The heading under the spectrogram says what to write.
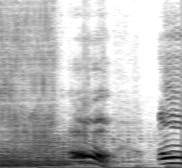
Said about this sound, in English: Oh, why would you fart in my face? Oh, there was a little bit of poop that flew into my nose and my mouth then.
